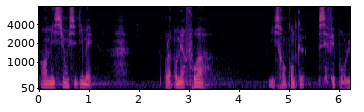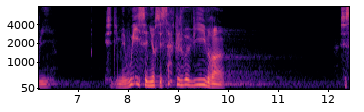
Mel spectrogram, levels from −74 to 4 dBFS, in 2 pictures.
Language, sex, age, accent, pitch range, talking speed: French, male, 40-59, French, 95-130 Hz, 155 wpm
